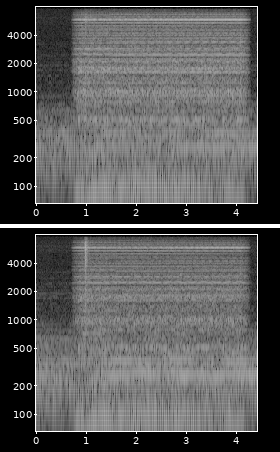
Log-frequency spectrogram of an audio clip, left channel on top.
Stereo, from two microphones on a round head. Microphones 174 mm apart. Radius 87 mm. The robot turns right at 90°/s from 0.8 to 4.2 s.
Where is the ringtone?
No ringtone in this recording.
